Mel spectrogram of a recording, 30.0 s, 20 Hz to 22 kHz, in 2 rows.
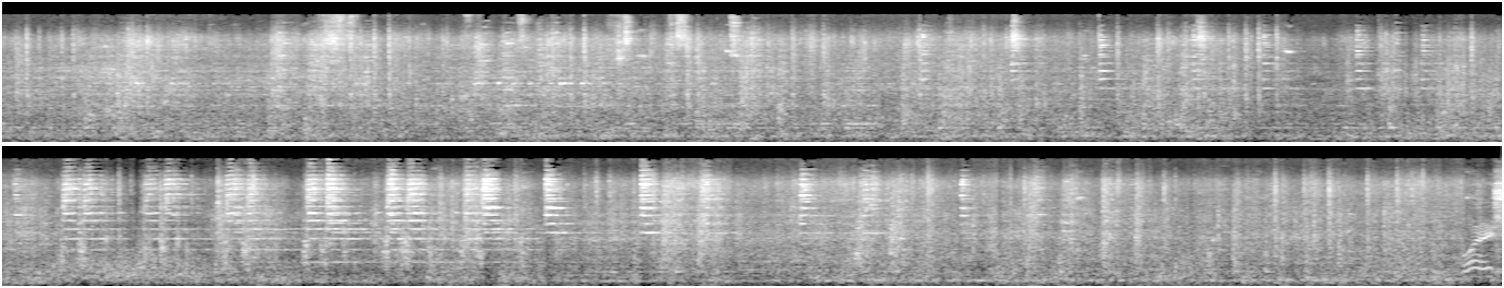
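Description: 1911 Huntington Standard streetcar No. 665 running along the track, heard from the operator's platform: wheels clicking and clacking over the rails over a continuous rumble and rattle of the car. A steady high whine joins for a few seconds in the middle.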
